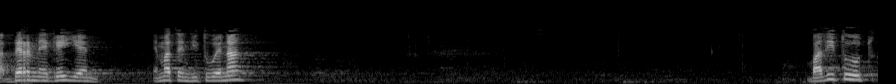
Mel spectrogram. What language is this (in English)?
Basque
